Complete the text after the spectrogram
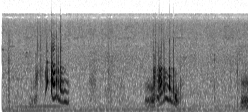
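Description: A lion cub gives two high, wavering mewing calls, each bending up and then sliding down.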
